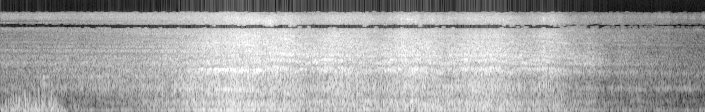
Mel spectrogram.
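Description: An electric train passing through a station, growing louder to a peak about two seconds in, holding for a few seconds, then fading away.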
